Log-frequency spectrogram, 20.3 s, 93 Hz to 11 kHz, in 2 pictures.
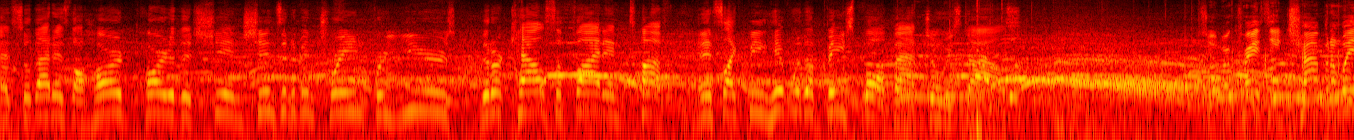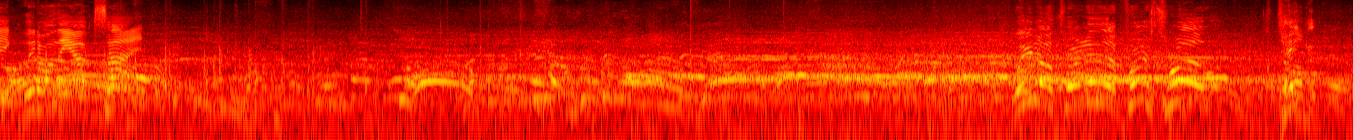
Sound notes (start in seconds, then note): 12.8 audience cheering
